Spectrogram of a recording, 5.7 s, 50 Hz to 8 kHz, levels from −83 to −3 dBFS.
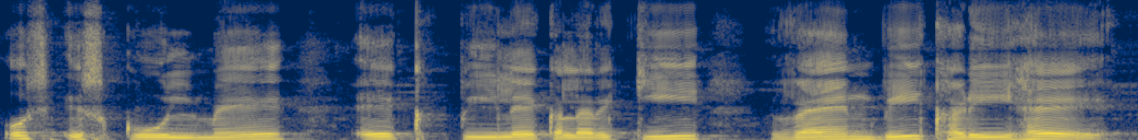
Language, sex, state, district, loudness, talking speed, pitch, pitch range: Hindi, male, Madhya Pradesh, Dhar, -16 LUFS, 115 wpm, 130 Hz, 120-140 Hz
